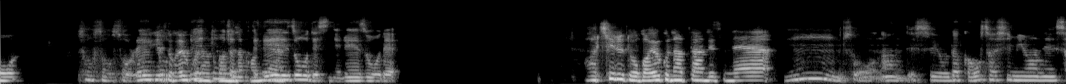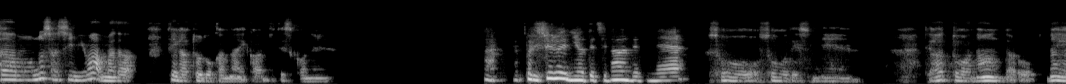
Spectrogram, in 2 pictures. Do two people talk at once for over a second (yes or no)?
yes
